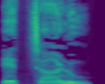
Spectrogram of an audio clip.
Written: ಎಚ್ಚಾಳು

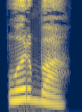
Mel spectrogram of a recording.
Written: ಒರ್ಬ

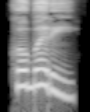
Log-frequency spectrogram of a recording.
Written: ಕೊಬರಿ

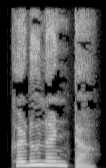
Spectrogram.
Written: ಕಡುನಂಟ

